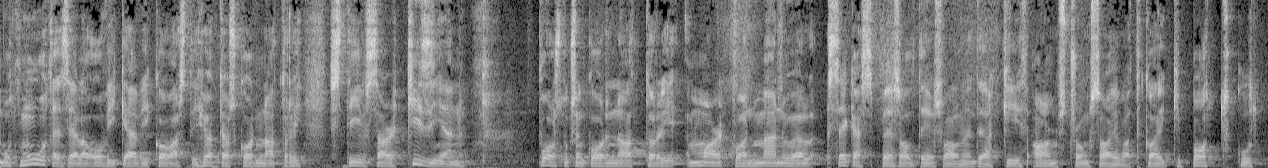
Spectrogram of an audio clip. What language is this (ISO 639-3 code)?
fin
